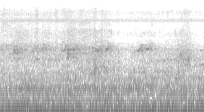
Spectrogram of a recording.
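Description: Quiet outdoor background: a steady low hum with a few faint, brief chirps.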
